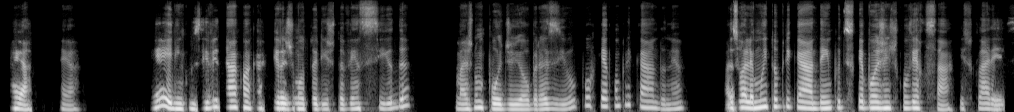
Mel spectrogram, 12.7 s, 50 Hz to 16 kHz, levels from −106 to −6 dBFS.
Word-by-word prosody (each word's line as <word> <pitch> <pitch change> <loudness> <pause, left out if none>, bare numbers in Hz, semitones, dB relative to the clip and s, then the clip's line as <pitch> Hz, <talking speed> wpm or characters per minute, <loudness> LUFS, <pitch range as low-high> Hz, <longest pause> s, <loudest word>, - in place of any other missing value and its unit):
É, 160 0 -2
é. 145 +1 -11 0.9
É, 230 +1 +5
ele 175 -2 +6
inclusive 175 +5 +1
tá 215 0 +3
com 205 -1 0
a 190 - +4
carteira 175 0 +1
de 170 +1 -5
motorista 160 -1 -2
vencida, 175 - -4 0.6
mas 160 -1 -2
não 205 0 +2
pôde 160 -4 +2
ir 155 - +2
ao 150 0 +1
Brasil, 160 +5 -4
porque 270 -2 -6
é 240 - 0
complicado, 220 - -6
né. 170 +5 -7 0.5
Mas 190 - 0
olha, 195 -2 +6
muito 225 +4 +5
obrigada, 205 -6 +1
hein, 190 +1 +4
por 200 0 -6
isso - - -2
que 205 - -3
é - - +2
bom 195 0 +2
a 195 - +6
gente 190 0 +3
conversar, 180 -6 -3
que 170 - -15
esclarece. 165 -3 -5
180 Hz, 175 wpm, -25 LUFS, 160-205 Hz, 0.9 s, ele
